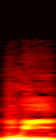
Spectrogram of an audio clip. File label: "Oui", French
